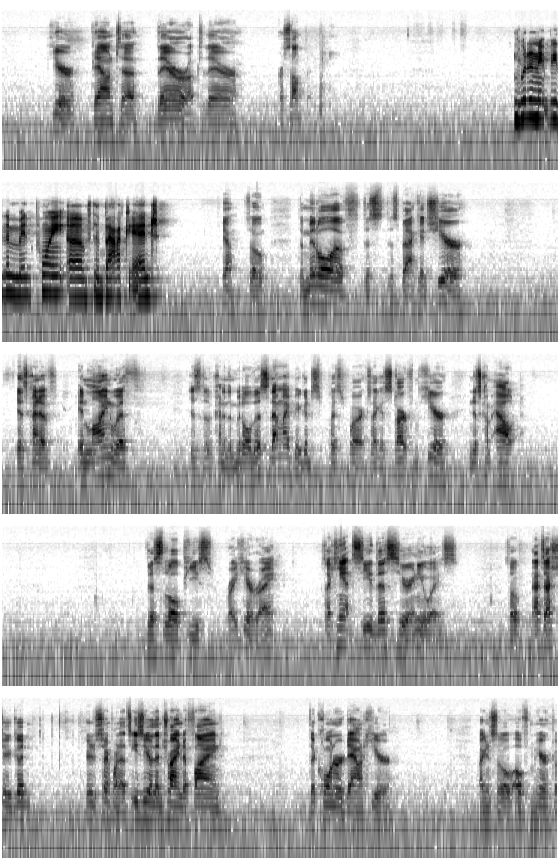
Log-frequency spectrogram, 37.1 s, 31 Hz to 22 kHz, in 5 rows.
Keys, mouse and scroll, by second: 30.1 l, 31.6 Escape, 31.7 Escape.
